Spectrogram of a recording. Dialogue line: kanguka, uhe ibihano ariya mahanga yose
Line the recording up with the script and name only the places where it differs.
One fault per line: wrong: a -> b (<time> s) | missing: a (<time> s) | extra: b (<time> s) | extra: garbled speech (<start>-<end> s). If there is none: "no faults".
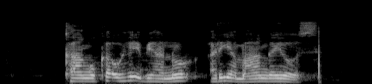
no faults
